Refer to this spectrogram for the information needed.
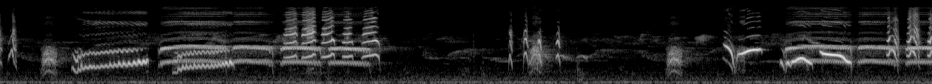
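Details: Laughingthrush female ro and male song in old-forest voice style, used to fire up males: rising and falling whistles with harsh chattering bursts, a long pause, then loud swooping whistled notes.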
